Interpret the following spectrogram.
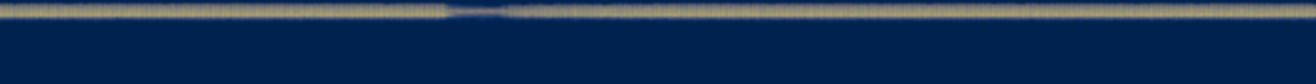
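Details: Grasshoppers in a steady, high, shrill chorus of fast pulsing chirps, about four per second, with a brief drop in volume near the five-second mark before the sound resumes; no music or other sounds.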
